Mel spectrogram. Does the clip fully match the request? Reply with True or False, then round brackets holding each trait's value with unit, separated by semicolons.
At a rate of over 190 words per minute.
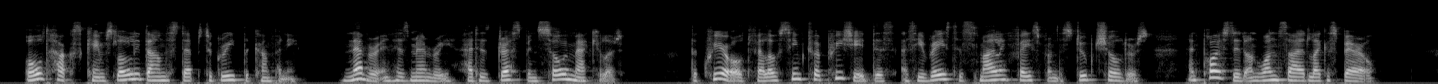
True (200 wpm)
